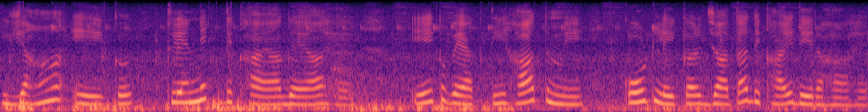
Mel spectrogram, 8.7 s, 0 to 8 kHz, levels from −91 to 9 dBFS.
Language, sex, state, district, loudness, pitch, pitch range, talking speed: Hindi, female, Chhattisgarh, Raigarh, -17 LUFS, 230 Hz, 215-275 Hz, 115 wpm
